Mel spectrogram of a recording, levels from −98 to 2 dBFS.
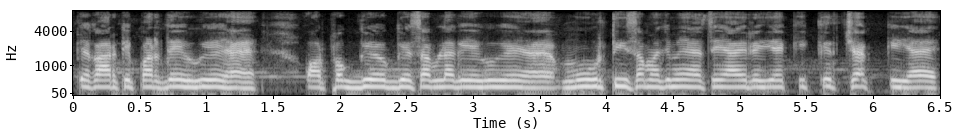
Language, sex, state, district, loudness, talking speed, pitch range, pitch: Hindi, male, Madhya Pradesh, Katni, -14 LUFS, 210 wpm, 190-205 Hz, 200 Hz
